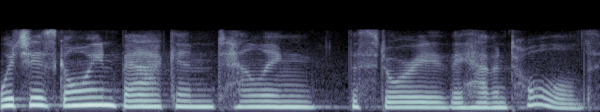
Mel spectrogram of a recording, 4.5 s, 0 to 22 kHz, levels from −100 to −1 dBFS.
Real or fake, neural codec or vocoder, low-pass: real; none; 7.2 kHz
